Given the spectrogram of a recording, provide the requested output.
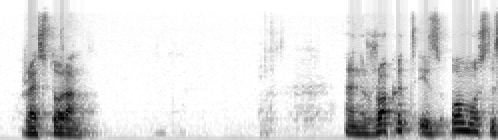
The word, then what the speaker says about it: restoran: Next one, restaurant is restoran. There is no T in the end, restoran.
